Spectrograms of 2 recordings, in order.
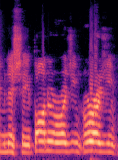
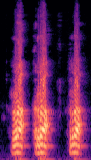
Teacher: Minas Shaitanir Rajim. Ra is thick here. It is not English R. Be careful.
